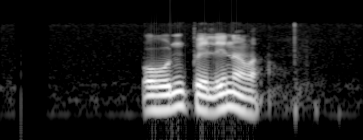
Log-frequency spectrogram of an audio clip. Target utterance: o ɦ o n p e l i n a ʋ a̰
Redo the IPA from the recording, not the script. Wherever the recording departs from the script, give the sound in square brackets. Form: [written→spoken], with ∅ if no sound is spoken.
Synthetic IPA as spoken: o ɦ [o→u] n p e l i n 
